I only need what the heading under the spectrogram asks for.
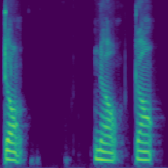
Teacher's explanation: It's when it kind of the air stops, like don't, no, don't. So it's like the T is a glottal stop.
